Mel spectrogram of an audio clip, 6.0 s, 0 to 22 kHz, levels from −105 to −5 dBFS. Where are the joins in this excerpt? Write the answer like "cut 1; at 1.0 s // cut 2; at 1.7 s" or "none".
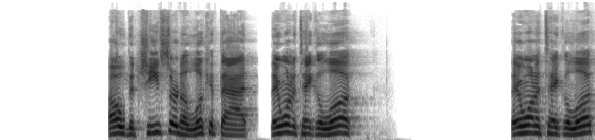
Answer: cut 1; at 1.2 s // cut 2; at 1.8 s // cut 3; at 2.6 s

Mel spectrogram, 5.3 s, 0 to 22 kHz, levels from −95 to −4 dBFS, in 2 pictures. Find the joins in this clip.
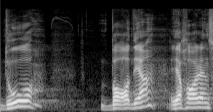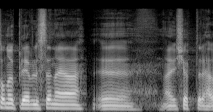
cut 1; at 3.7 s

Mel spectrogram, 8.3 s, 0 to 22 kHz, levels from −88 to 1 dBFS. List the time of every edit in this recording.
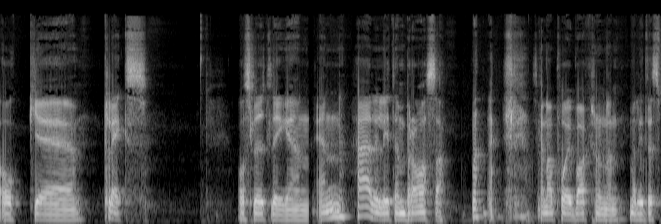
cut 1; at 3.8 s // cut 2; at 6.7 s

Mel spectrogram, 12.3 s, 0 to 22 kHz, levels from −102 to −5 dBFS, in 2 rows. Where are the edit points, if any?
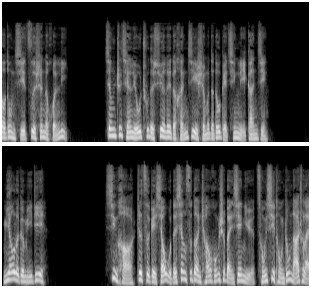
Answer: none

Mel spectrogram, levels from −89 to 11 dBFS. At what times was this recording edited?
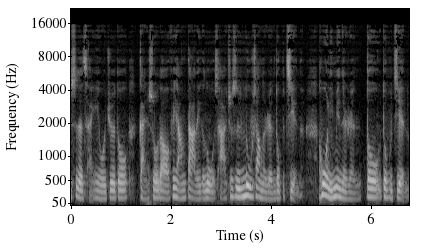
cut 1; at 5.0 s // cut 2; at 5.8 s

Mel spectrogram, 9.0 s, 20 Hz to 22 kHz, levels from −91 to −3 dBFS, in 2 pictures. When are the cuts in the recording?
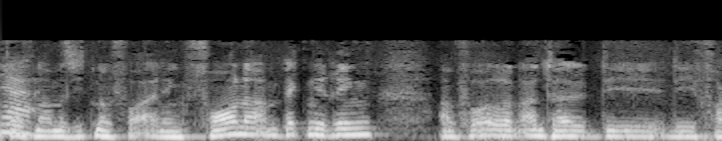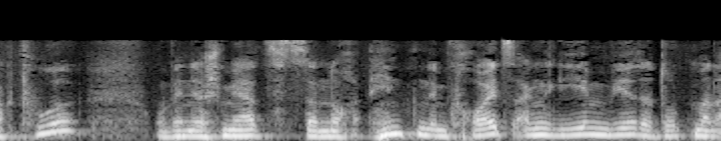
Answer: none

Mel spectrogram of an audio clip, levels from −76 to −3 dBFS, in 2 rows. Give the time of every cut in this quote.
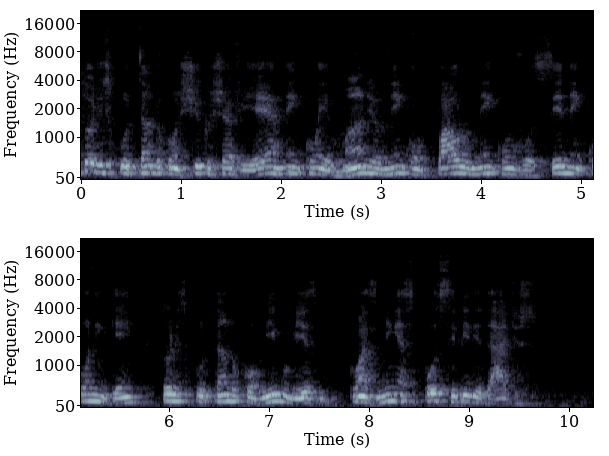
cut 1; at 5.8 s // cut 2; at 7.7 s

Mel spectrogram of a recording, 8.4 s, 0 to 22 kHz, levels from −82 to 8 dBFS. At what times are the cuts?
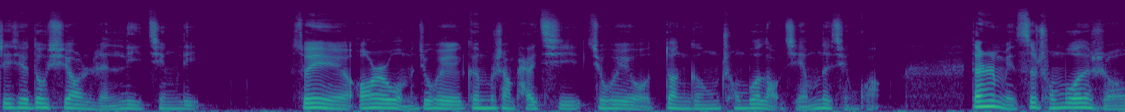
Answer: cut 1; at 7.2 s

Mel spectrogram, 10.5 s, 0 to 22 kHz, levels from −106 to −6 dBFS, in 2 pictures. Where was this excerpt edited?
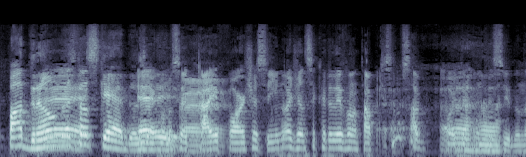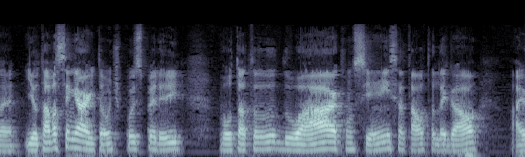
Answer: none

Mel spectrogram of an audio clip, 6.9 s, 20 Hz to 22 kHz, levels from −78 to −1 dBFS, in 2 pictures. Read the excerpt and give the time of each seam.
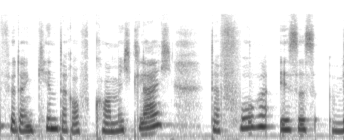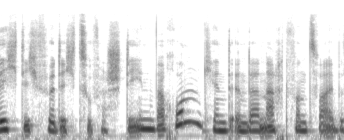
cut 1; at 5.5 s

